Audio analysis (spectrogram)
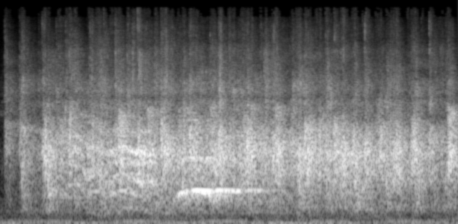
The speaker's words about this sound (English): Also want to thank my wonderful audience for putting up with me recording this episode live in front of them. Give yourselves a round of applause, everyone.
